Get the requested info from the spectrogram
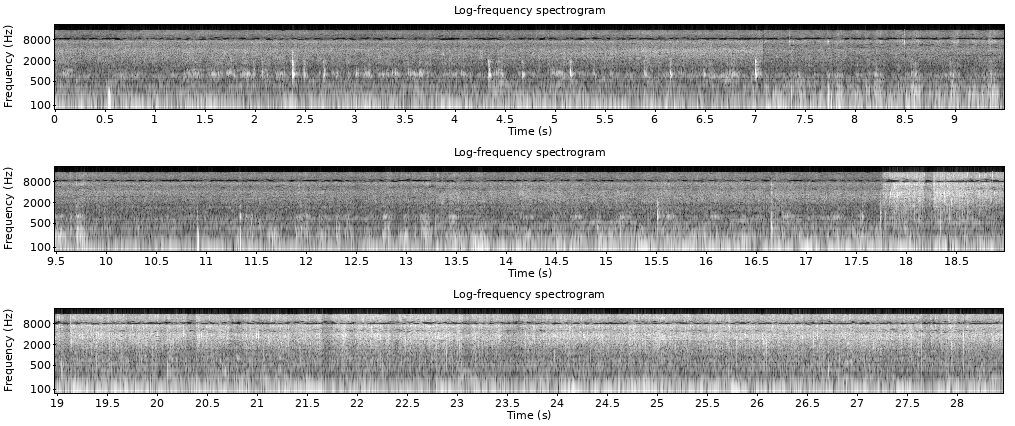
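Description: Pieces of mrigal carp frying in hot oil in an iron wok: a steady sizzle that jumps much louder about two-thirds of the way through. Before that the sizzle is softer, with scattered light clicks from a hand stone grinding spices on a stone slab.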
